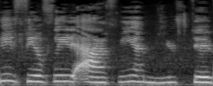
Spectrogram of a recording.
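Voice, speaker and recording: A woman's fairly high, somewhat breathy voice with fairly even intonation. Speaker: doll collecting vlogger. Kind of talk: casual vlog talk. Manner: hesitant with many fillers.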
